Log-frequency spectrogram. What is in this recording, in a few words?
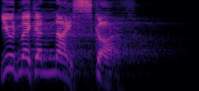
taunt directed; ratatoskr; smite; Ullr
